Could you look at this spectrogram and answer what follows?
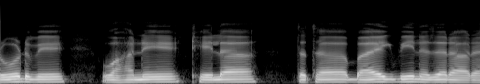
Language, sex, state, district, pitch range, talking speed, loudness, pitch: Hindi, male, Jharkhand, Ranchi, 110-120 Hz, 135 wpm, -14 LUFS, 115 Hz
